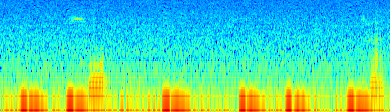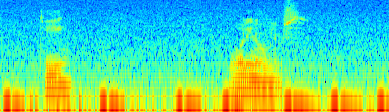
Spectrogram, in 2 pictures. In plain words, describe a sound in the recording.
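A man speaks calmly into a microphone, in short phrases.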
